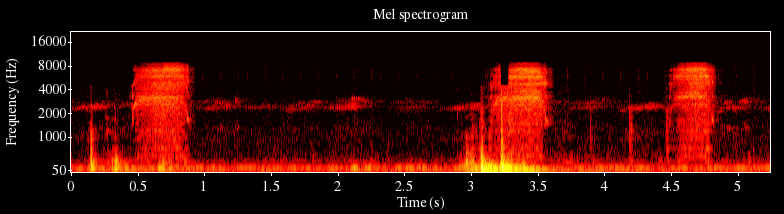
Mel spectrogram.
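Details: Hungry barn owl owlets, three young in a nest box, beg loudly as their mother feeds them late on a spring night at 10:03 pm; three harsh, hissing screeches of under a second each, with soft shuffling between.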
